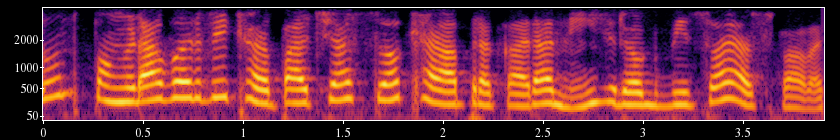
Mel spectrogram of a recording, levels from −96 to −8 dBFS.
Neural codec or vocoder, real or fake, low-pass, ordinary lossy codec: codec, 24 kHz, 3.1 kbps, DualCodec; fake; 3.6 kHz; Opus, 32 kbps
